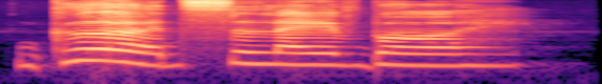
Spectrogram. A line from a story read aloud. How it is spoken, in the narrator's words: the hypnotist shouted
